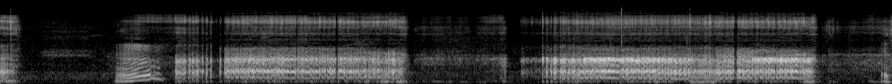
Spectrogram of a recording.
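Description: A Boston Terrier gives sustained, gravelly growls in two long stretches, a possessive warning over her new toy. A woman's voice speaks teasingly to the dog at the start.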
